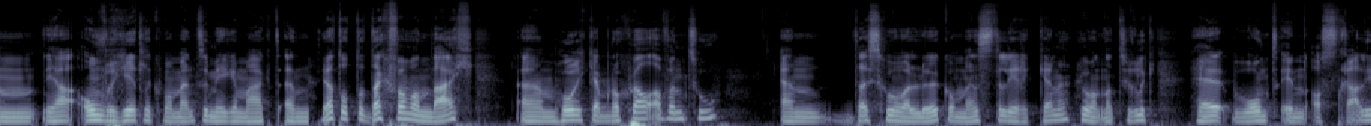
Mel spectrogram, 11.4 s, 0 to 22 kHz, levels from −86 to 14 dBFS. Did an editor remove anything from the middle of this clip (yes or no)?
yes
